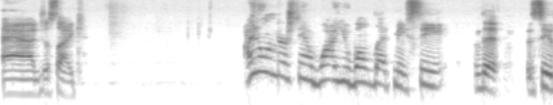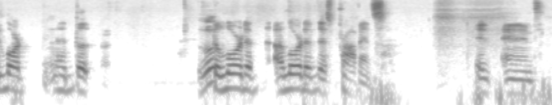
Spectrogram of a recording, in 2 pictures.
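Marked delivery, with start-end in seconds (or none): 2.4-9.4 extremely angry, furious woman's voice. Voicing an elven woman arguing with a guard: furious elven woman voice. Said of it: "she is pissed as all hell".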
